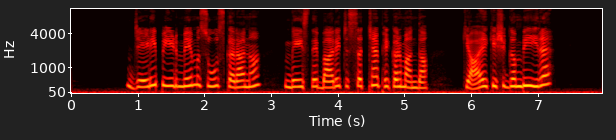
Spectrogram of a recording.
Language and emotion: Dogri, fearful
